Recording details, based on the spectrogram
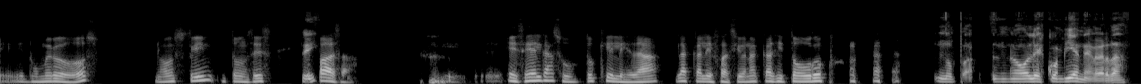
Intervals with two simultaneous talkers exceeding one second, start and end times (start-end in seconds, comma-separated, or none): none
